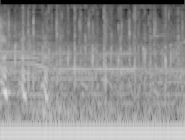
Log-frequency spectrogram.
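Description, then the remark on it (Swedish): A short burst of applause, dense overlapping clapping that stays fairly steady and moderately loud for about two seconds, with some voices and a thin tonal hum mixed underneath. “Oj, du ska ha en liten applåd.”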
